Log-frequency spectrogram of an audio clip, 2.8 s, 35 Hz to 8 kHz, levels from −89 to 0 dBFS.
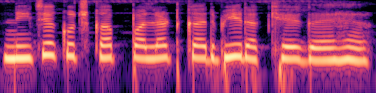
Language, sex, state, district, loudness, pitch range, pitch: Hindi, female, Uttar Pradesh, Lucknow, -11 LUFS, 260-285 Hz, 275 Hz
